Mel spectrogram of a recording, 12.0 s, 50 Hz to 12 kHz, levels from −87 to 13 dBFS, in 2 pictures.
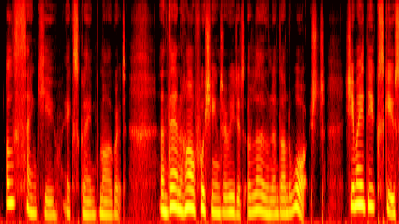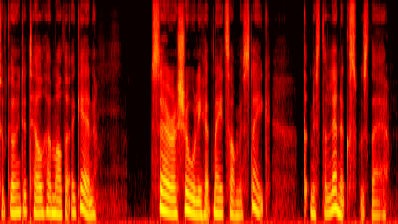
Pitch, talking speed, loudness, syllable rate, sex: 190 Hz, 185 wpm, -19 LUFS, 5.2 syllables/s, female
